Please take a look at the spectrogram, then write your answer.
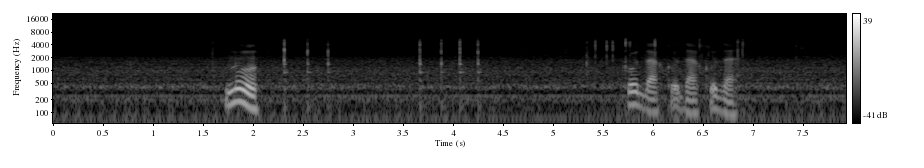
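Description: Honey bees from a swarm buzz in short whining bursts near the microphone while the swarm's queen is being caught and caged, with a few brief spoken words over the quiet background.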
